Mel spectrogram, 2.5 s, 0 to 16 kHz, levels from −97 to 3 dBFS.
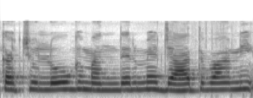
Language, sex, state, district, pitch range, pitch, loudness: Hindi, female, Bihar, Saharsa, 225-240 Hz, 230 Hz, -23 LUFS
